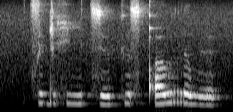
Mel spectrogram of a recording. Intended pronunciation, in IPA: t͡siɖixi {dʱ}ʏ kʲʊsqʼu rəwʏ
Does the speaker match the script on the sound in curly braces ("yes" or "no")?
no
